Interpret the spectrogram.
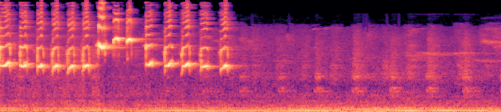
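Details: Orange-headed thrush (anis merah), a kept songbird, in loud full song. It gives a fast series of about a dozen short whistled notes, mostly repeated, with one higher twisting note midway. Quiet background hum and faint distant chirps follow.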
